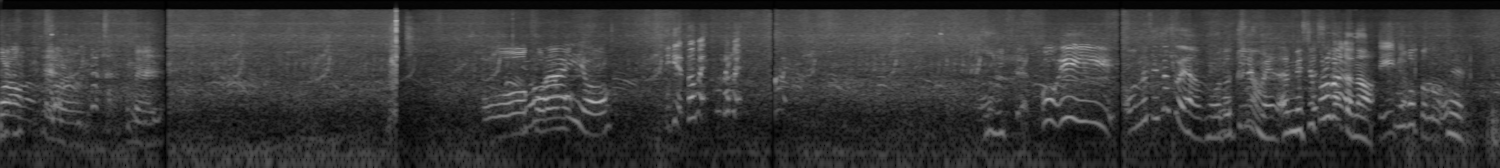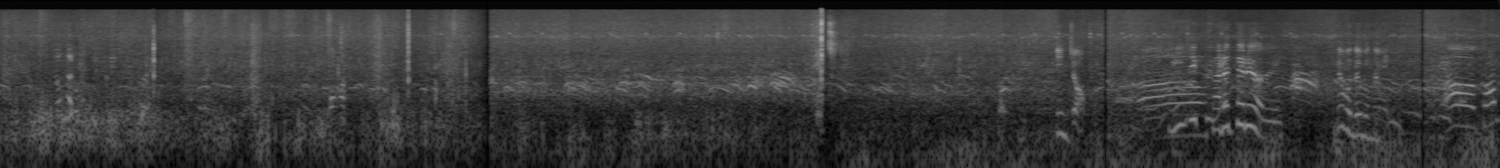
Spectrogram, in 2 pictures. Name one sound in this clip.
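Young women talk and exclaim nearby, outdoors.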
